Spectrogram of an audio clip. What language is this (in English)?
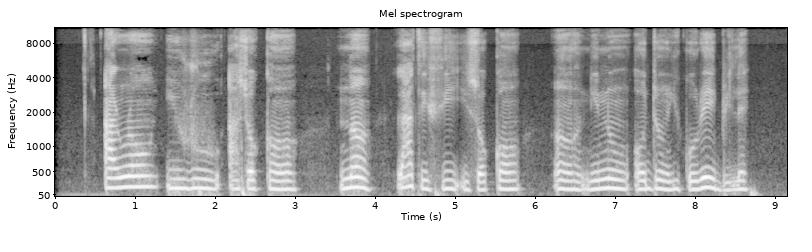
Yoruba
